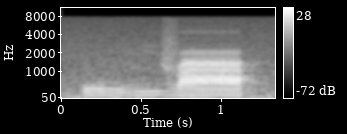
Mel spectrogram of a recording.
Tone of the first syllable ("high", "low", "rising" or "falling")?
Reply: low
